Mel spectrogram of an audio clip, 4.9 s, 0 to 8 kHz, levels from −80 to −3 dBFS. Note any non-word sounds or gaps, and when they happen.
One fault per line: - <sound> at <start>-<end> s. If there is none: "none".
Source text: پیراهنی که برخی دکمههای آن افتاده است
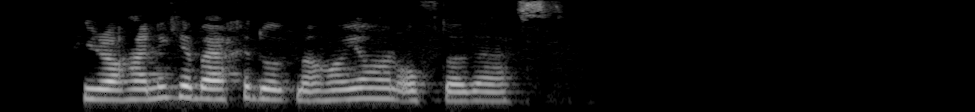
none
